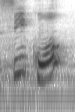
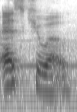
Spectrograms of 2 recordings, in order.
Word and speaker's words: SQL: people are having arguments whether it's pronounced the sequel or sql so just wanted to see how other people pronounce it it both works guys so don't get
